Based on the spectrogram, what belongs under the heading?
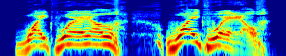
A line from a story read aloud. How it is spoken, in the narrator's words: the captain shouted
